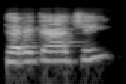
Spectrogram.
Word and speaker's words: pedagogy: um is it am I saying it right pedagogy yeah classical technique okay so talk to us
